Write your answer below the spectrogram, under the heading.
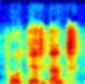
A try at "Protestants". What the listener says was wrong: Protestants. Okay, with an S at the very end.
